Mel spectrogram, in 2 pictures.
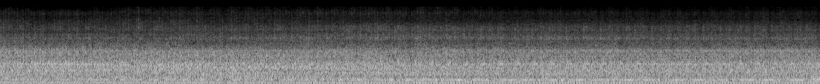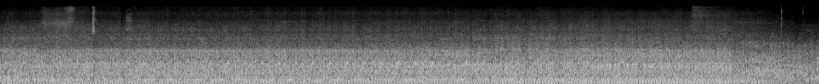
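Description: A heavy dump truck's diesel engine running steadily with its dump box raised, with a short hiss about nine seconds in. The low engine note drops away and the sound gets quieter near the end.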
